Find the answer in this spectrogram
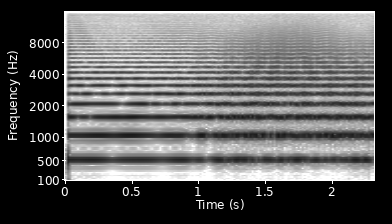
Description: FAT LEAD, Powered DX; Wizoo

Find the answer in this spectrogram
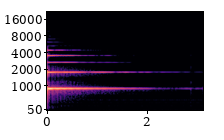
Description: Guitar & Bass; Quantum Leap; 90's Sample CDs

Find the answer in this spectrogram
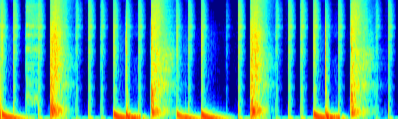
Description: Old School, Drums Beats

